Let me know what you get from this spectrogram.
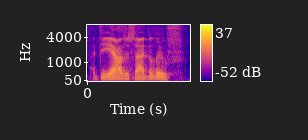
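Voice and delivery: "loof" said with an L in place of the R in roof, held up as a playful slip; "de-algicide the loof" repeated deliberately, with "loof" for "roof", as if in a foreign tongue; mock foreign loof. Friend repeats his own slip on purpose, saying "loof" for "roof". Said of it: "sounds like I'm speaking a different language".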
